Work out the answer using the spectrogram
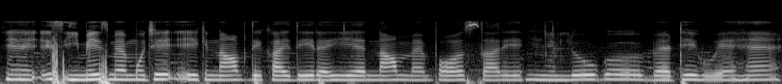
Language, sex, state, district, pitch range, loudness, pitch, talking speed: Hindi, female, Bihar, Jahanabad, 205-220 Hz, -17 LUFS, 210 Hz, 155 wpm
